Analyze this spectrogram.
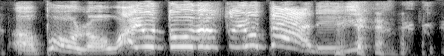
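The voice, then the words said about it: Imitated foreign accent, imitates another person's voice. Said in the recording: “That's a good accent, actually. ... That is exactly the accent. ... I've done that one like 100% on the mark.”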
